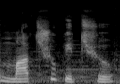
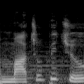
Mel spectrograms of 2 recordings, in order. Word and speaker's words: Machu Picchu: কেউ এটিকে সূর্যনগরীও বলেন স্প্যানিশ ভাষায় এই শব্দটির উচ্চারণ হয় মাৎসু পিচ্ছু যার অর্থ প্রাচীন চূড়া তবে মাচুপিছু উচ্চারণ অধিক প্রচলিত ইতিহাসবিদ্দের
